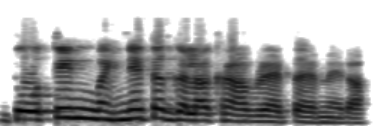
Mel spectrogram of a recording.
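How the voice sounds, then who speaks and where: A woman's voice: mid-range voice, big pitch swings, normal speed, no echo, highs cut off. A woman student telling her teacher about a problem in an online class, explaining at length and politely.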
